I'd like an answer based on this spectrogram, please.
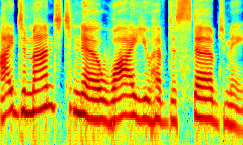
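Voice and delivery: firm, imperious, authoritative commanding voice. Playing a character in a game, putting on their best commanding voice. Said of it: "put on my best commanding voice and say".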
